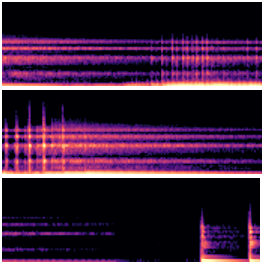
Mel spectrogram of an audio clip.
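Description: ATV aFrame electronic hand percussion played with the hands through a ringing DSP voice: several held tones over a deep low hum swell up about two seconds in, with a few sharp taps around four seconds, then ring out and fade away. Just before the end a single hard strike brings a deeper, drier thump.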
